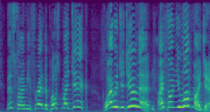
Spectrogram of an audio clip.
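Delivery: put-on plain matter-of-fact tone, very high voice. Speaker retelling his argument with Michelle, retelling it matter-of-factly. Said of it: "the way you said it so matter-of-factly".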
